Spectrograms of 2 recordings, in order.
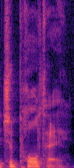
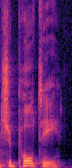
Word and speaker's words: Chipotle: with a guy who never could pronounce that correctly it is not hard he keeps saying to pull T and he just regular ass dude regular guy but always would say to pull T and it started when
